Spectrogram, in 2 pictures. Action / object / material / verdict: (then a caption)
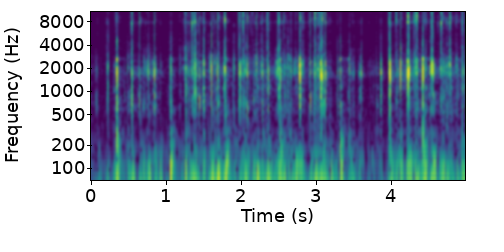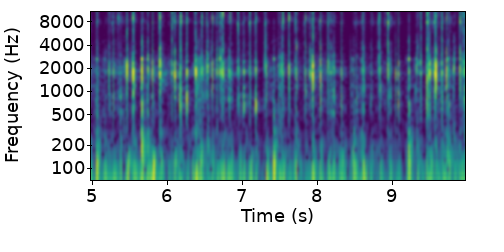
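tap / mechanical keyboard with plastic keycaps / plastic / none. Rapid typing on a solid cream full-size mechanical keyboard with plastic keycaps on a plastic case, pressed with fingertips and medium-length nails. A dense, steady stream of short, bright clicks and clacks centered around 1.7 kHz, each dying away almost instantly, with very little low end.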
